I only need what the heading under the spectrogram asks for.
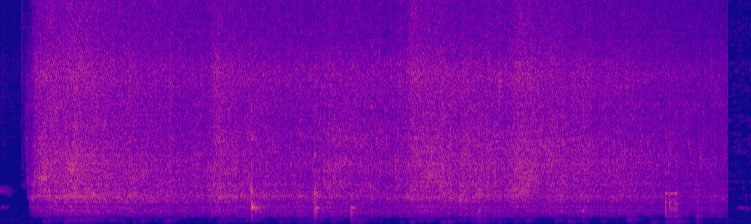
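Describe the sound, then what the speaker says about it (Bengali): Taro greens tipped into a hot oil tempering of bay leaf and whole cumin in a Bengali vegetarian kitchen, bursting into a loud, continuous hissing sizzle that holds steady for over ten seconds, then cuts off abruptly. "ফোড়নটা হয়ে গেছে, এবার কচুর শাকটা দিয়ে দেবো"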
